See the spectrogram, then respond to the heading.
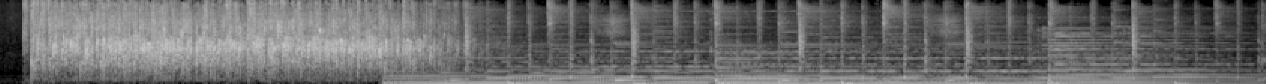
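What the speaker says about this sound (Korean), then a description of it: "박수로 모십니다" An audience at a Korean church service in Chuncheon claps to welcome a speaker, a few seconds of steady applause, then music comes in over the clapping and continues.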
